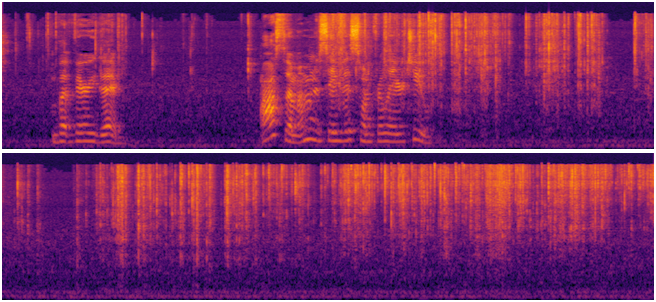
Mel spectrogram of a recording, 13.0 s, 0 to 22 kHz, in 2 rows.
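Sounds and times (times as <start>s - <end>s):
low steady hum: 0.0s - 13.0s
plastic wrapper crinkling: 3.2s - 13.0s.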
